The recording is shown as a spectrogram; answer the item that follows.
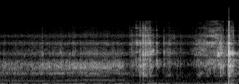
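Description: A boat's engine heard underwater through a camera housing: a steady mechanical hum of several fixed tones. About one and a half seconds in, a brief rattling scrape on the camera housing.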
